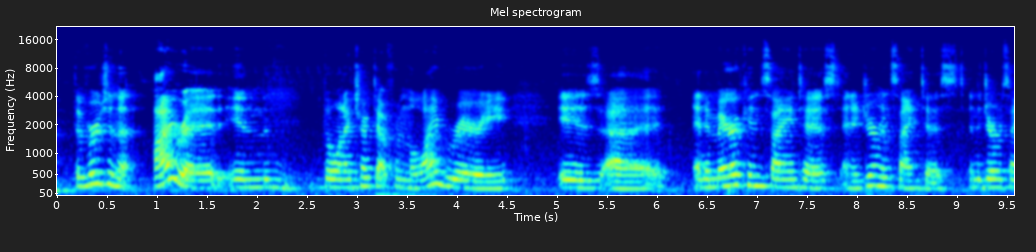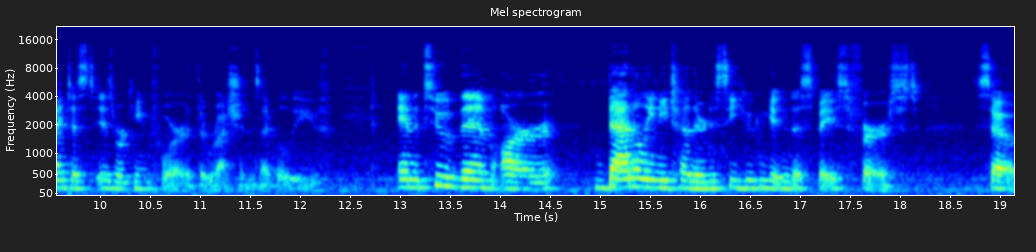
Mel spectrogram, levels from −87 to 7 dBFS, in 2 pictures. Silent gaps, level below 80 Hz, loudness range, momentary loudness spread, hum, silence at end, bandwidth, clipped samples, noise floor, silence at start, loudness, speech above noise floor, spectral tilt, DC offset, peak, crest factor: none; -66 dBFS; 8 LU; 15 LU; none; 0 s; 16 kHz; under 0.1%; -58 dBFS; 0 s; -36 LUFS; 22 dB; -4 dB/octave; under 0.1%; -14 dBFS; 22 dB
